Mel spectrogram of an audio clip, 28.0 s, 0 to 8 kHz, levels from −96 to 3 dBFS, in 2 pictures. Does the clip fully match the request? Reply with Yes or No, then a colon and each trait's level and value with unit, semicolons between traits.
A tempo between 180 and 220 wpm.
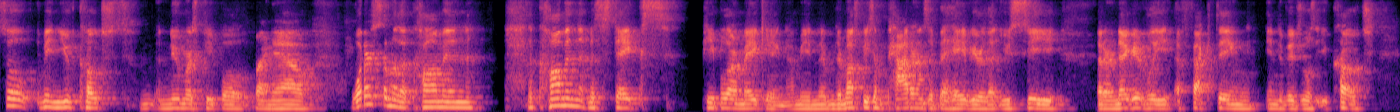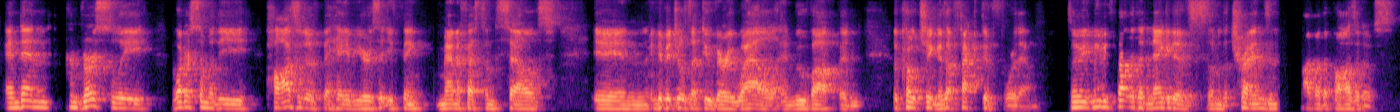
Yes: average, 190 wpm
